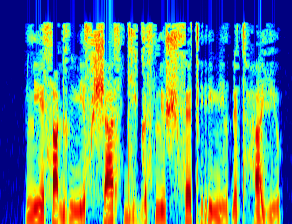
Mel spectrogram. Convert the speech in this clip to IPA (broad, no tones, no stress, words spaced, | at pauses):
lʲesɑɡəɡmʲas ʃas dʲeɡəslʲuʃ sɛtrʲə mʲɛlɗɛthavʲu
